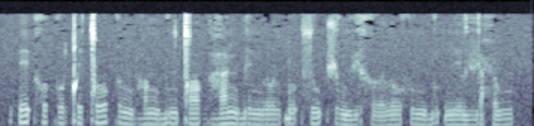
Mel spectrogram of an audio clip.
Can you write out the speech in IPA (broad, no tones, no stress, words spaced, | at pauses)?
ʔeʔxokoǃe ǀokɤŋbʱɒŋ ɡ͡buŋǀɒ ɡʱaŋɡ͡beŋ lolɓoʔsuʔ ʃoŋvʲɐxɤ loxuŋ ɡ͡buʔŋelvʲɐ ħu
